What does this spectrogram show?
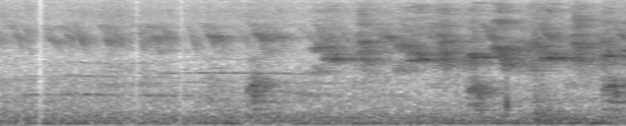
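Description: Small birds chirping faintly in the background, many short chirps in quick succession, growing louder about halfway through.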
